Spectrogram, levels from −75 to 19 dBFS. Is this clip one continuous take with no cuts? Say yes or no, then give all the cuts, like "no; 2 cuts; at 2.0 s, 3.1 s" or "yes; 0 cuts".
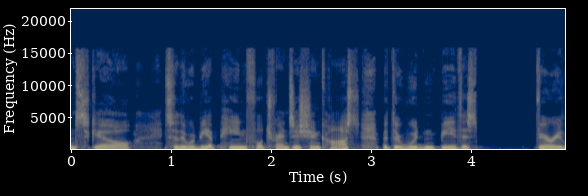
yes; 0 cuts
